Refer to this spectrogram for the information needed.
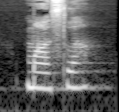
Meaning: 1. butter (a soft, fatty foodstuff made by churning the cream of milk) 2. oil (petroleum-based liquid used as fuel or lubricant)
- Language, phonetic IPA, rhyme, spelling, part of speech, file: Belarusian, [ˈmasɫa], -asɫa, масла, noun, Be-масла.ogg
